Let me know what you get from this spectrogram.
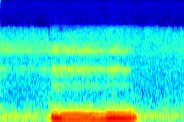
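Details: Pet dog asleep on a sofa with its head pressed against its owner, snoring: one low, steady, harmonic snore lasting just under a second, with a soft hum before and after in a quiet indoor room.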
